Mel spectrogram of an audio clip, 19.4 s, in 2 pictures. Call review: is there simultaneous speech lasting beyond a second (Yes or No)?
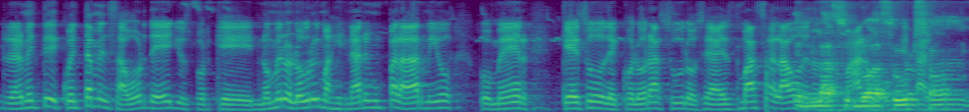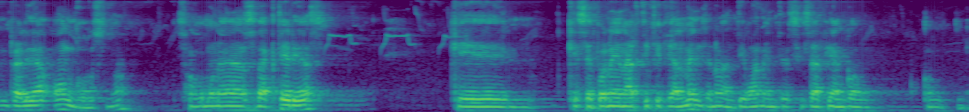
Yes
